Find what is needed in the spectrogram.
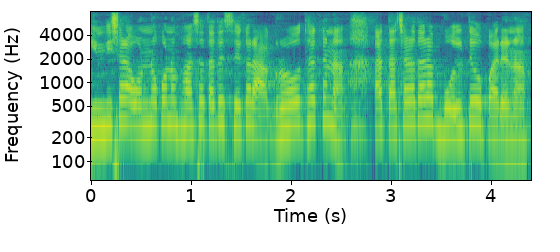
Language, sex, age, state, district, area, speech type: Bengali, female, 18-30, West Bengal, Purba Medinipur, rural, spontaneous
